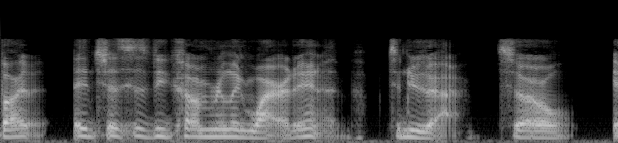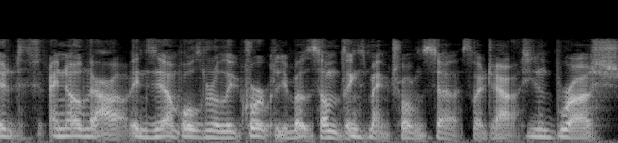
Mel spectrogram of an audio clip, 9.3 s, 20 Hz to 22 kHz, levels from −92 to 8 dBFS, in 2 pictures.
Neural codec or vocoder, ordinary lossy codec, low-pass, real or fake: autoencoder, 22.05 kHz, a latent of 192 numbers a frame, VITS, trained on many speakers; MP3, 64 kbps; 7.2 kHz; fake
